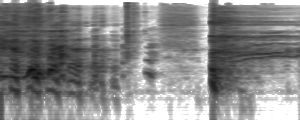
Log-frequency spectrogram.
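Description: A person who has had a cough for about six weeks coughs, a rough throaty burst early on, then after a brief quiet gap a second sharp, loud cough that trails off into a raspy exhale.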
